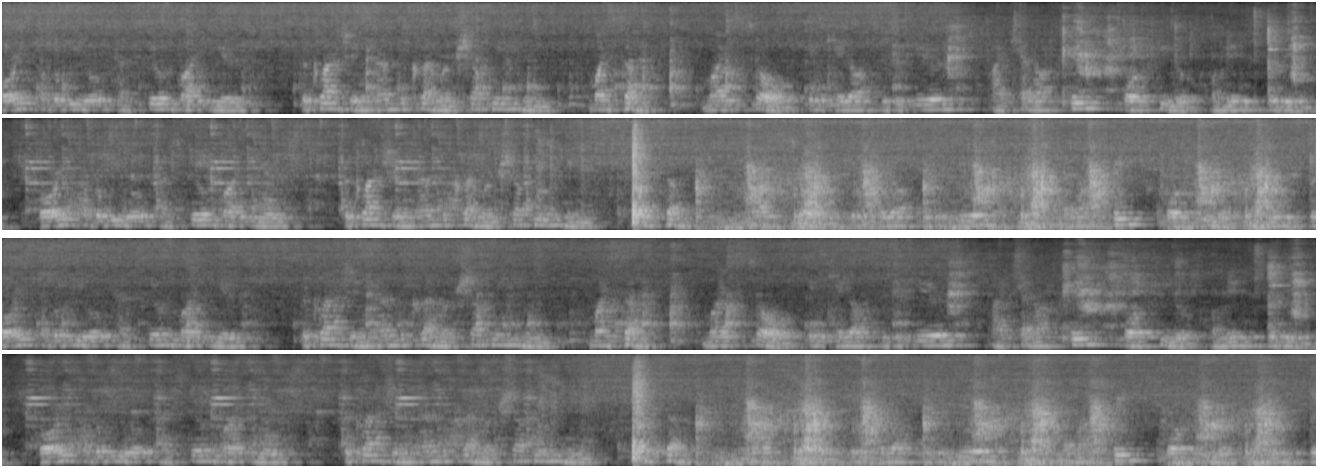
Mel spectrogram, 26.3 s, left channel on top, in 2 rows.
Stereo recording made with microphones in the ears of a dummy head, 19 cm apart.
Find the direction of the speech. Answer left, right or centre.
left.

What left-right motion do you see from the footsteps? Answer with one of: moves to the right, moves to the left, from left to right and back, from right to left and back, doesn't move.
from left to right and back.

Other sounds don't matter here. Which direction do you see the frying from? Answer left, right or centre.
left.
